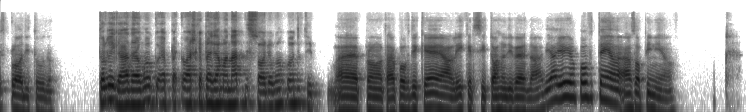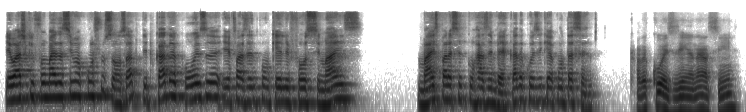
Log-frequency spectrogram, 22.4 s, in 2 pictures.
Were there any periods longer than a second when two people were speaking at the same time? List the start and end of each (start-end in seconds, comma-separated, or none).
none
